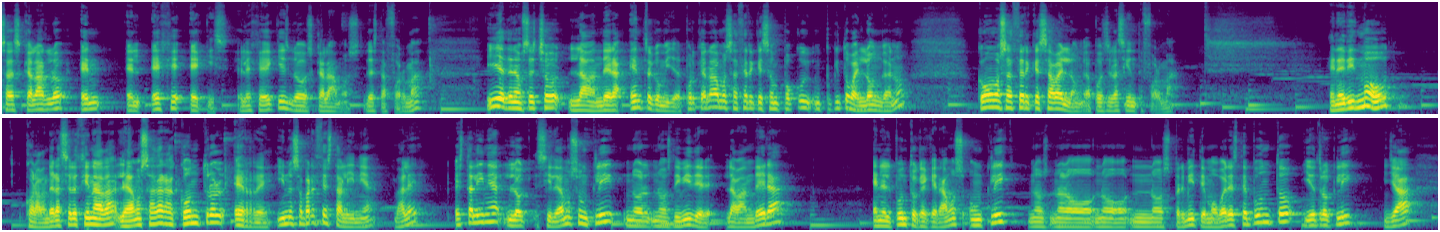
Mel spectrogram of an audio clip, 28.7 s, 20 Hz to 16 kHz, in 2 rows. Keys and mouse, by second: 4.3 shift+middle click, 4.8-5.8 middle drag, 11.0 middle click, 16.5 ctrl+r, 27.4 click, 27.8 middle click.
